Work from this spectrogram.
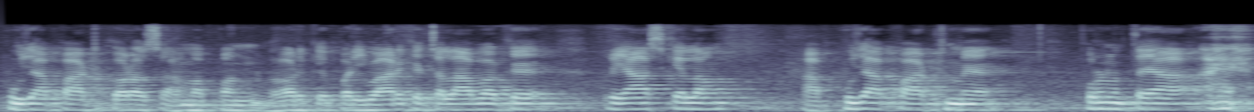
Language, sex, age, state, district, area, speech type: Maithili, male, 45-60, Bihar, Sitamarhi, urban, spontaneous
